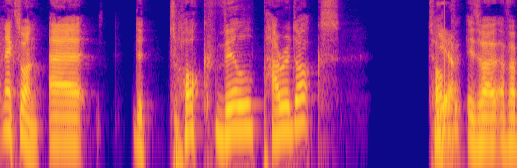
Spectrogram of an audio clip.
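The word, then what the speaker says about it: Tocqueville: it was unlucky right next one uh the tockville paradox is about have i pronounced that right yeah tockville paradox as the living standards in a society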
